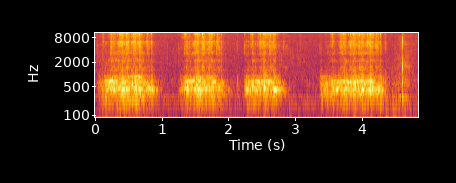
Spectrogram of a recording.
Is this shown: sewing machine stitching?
yes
